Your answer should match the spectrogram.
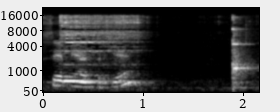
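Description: Dry sago pearls pouring from a steel tumbler into a stainless steel pressure cooker, a hissing rattle on the metal base in the first second, under a woman's voice. A single sharp metallic clink near the end.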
